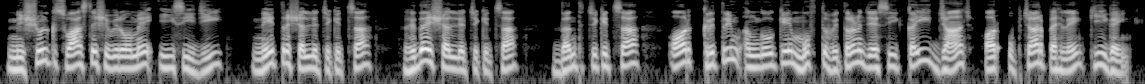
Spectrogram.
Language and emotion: Hindi, neutral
